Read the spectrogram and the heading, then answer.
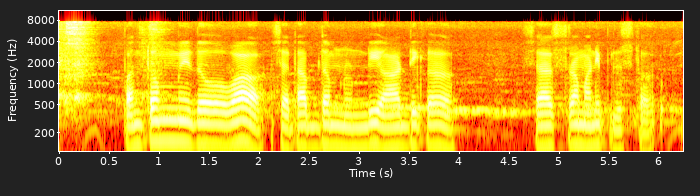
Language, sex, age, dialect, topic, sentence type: Telugu, male, 18-24, Southern, banking, statement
